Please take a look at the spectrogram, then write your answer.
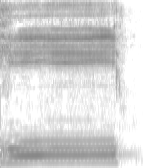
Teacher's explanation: ہا کے نیچے کھڑی زیر ہے تو اس کو ایک الف دو حرکات کے برابر کھینچ کر پڑھنا ہے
